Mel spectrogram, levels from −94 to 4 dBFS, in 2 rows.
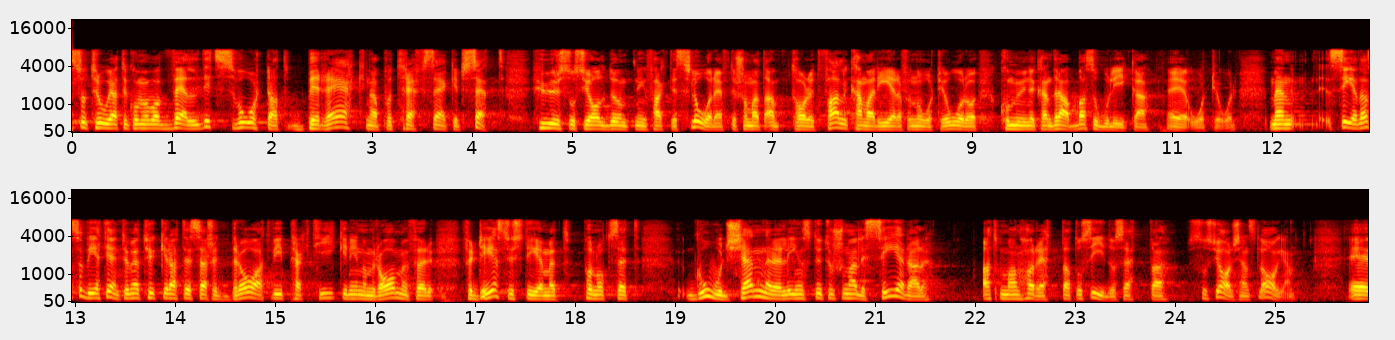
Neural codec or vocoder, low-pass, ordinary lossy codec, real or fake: none; 7.2 kHz; none; real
